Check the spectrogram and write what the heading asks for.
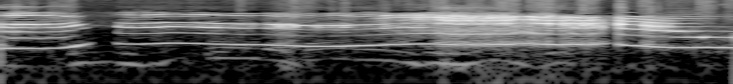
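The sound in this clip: A person imitates a cat's meow with one long, drawn-out, wavering yowl. It is rich in harmonics, breaks briefly near the start and holds a strained, nasal tone until it ends.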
